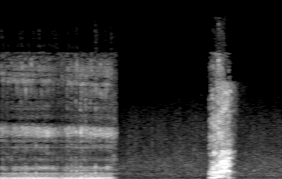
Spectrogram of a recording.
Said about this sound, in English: You found a dog?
